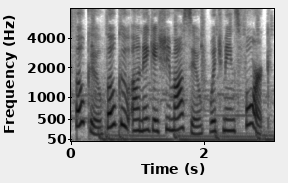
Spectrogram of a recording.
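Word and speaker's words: フォーク: In English it's fork, and in Japanese it's foku.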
